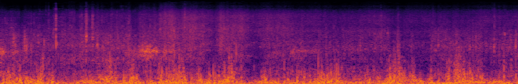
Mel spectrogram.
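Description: Enduro mountain bike ridden fast down a trail: wind rushing over the microphone and tyres rolling over dirt, with frequent small knocks and rattles from the bike over rough ground.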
